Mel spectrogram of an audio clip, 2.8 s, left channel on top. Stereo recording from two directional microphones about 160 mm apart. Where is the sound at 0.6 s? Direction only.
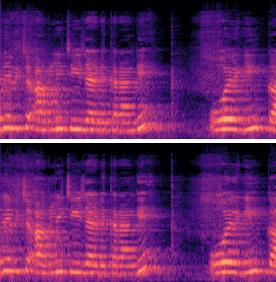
20° left (ahead or behind).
